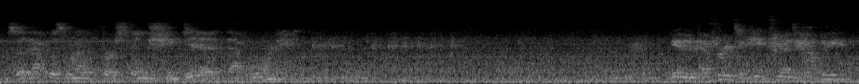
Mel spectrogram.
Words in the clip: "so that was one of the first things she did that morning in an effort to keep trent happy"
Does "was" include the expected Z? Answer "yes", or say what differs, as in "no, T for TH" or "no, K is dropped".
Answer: yes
